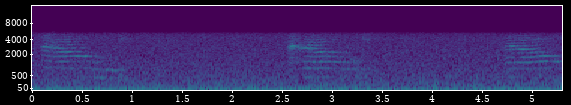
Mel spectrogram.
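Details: Female calico kitten, four months old, meowing at night while in a bathroom, her call resembling "hello"; three clear, bright meows, each short and slightly falling, spaced roughly two seconds apart, with steady room hiss.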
